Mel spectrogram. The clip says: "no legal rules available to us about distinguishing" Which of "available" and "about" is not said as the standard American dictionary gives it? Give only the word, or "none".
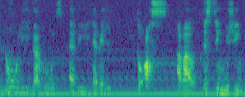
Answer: available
